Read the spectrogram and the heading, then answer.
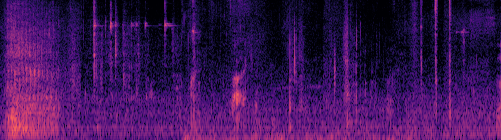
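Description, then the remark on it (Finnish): A white horse approaches hoping for food, its hooves landing in a few irregular, soft thuds with a brief breathy snort, outdoors with no one speaking. “Ei tullut mitään kyllä hevoselle maistuu.”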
